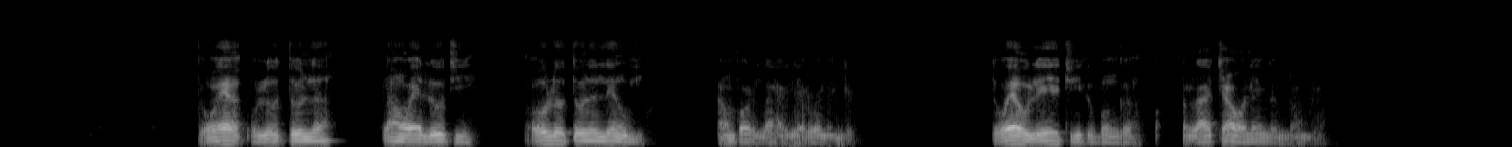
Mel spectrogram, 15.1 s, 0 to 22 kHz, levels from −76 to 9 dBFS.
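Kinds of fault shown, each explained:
AMR rate drop: the speech turns rough and synthetic from 7.50 to 8.57 s and from 12.92 to 13.26 s, which fits the codec stepping down from 23.85 to 6.6 kbit/s. A spectrogram keeps the same bandwidth with no gap, while the harmonics blur into grainy noise.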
